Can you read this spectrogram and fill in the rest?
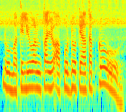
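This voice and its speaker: Casting: conspiratorial barangay boss, Ilocano Filipino accent, high creaky voice, radio drama, background hiss and ambience. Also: male voice, steady tone, moderate pace. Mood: secretive, commanding. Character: scheming male village officer-in-charge giving orders. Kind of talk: radio drama comedy dialogue.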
